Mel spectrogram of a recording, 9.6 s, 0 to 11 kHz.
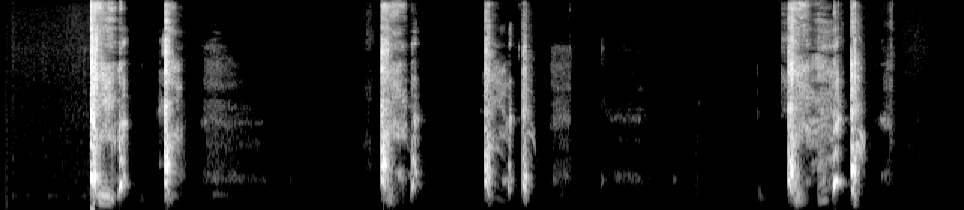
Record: three_cough_length: 9.6 s
three_cough_amplitude: 32768
three_cough_signal_mean_std_ratio: 0.2
survey_phase: beta (2021-08-13 to 2022-03-07)
age: 18-44
gender: Female
wearing_mask: 'No'
symptom_cough_any: true
symptom_runny_or_blocked_nose: true
symptom_sore_throat: true
symptom_headache: true
symptom_onset: 3 days
smoker_status: Never smoked
respiratory_condition_asthma: false
respiratory_condition_other: false
recruitment_source: Test and Trace
submission_delay: 2 days
covid_test_result: Positive
covid_test_method: RT-qPCR
covid_ct_value: 24.1
covid_ct_gene: ORF1ab gene
covid_ct_mean: 24.4
covid_viral_load: 10000 copies/ml
covid_viral_load_category: Low viral load (10K-1M copies/ml)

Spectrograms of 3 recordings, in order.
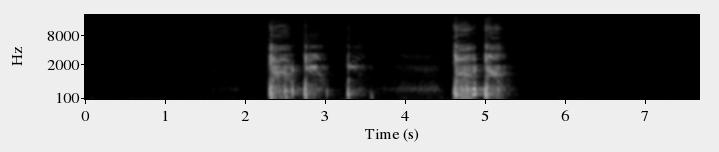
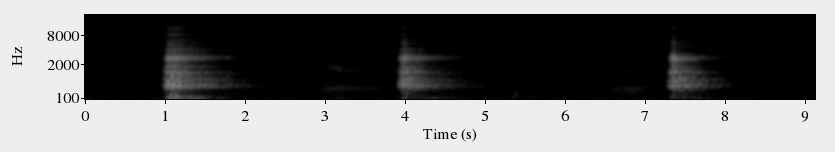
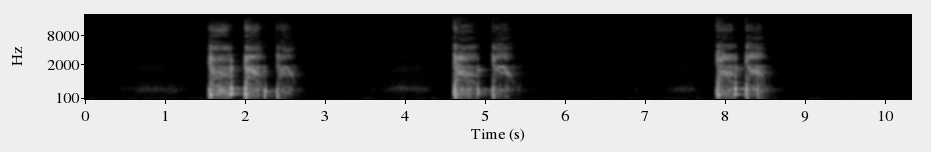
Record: cough_length: 7.7 s
cough_amplitude: 11399
cough_signal_mean_std_ratio: 0.28
exhalation_length: 9.1 s
exhalation_amplitude: 2456
exhalation_signal_mean_std_ratio: 0.35
three_cough_length: 10.3 s
three_cough_amplitude: 13164
three_cough_signal_mean_std_ratio: 0.3
survey_phase: beta (2021-08-13 to 2022-03-07)
age: 45-64
gender: Female
wearing_mask: 'Yes'
symptom_runny_or_blocked_nose: true
symptom_sore_throat: true
symptom_headache: true
symptom_onset: 3 days
smoker_status: Never smoked
respiratory_condition_asthma: false
respiratory_condition_other: false
recruitment_source: Test and Trace
submission_delay: 1 day
covid_test_result: Positive
covid_test_method: RT-qPCR
covid_ct_value: 17.8
covid_ct_gene: ORF1ab gene
covid_ct_mean: 18.0
covid_viral_load: 1200000 copies/ml
covid_viral_load_category: High viral load (>1M copies/ml)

